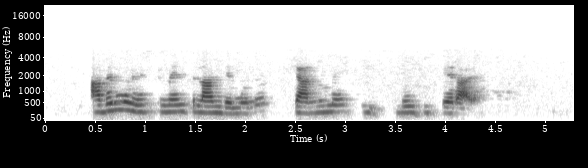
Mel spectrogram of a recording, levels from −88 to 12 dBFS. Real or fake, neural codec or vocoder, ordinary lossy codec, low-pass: real; none; Opus, 24 kbps; 5.4 kHz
